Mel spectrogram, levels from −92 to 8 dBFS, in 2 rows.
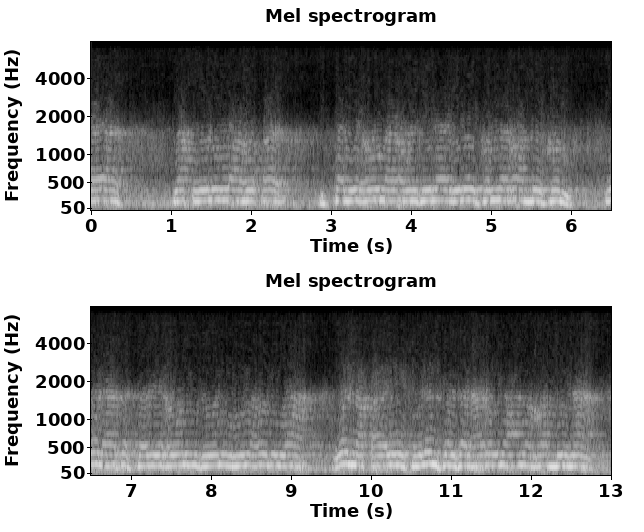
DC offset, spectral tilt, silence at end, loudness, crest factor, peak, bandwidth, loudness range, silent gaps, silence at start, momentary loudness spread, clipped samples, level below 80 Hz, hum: under 0.1%; -12.5 dB/octave; 0 s; -15 LUFS; 12 dB; -2 dBFS; 2.5 kHz; 3 LU; none; 0 s; 8 LU; under 0.1%; -36 dBFS; none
